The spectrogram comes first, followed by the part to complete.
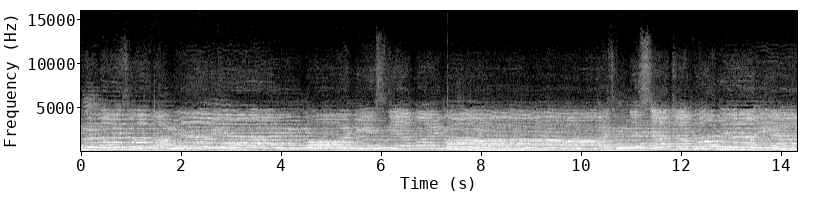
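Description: Children's choir singing a slow song together, with held low accompaniment notes beneath the voices.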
